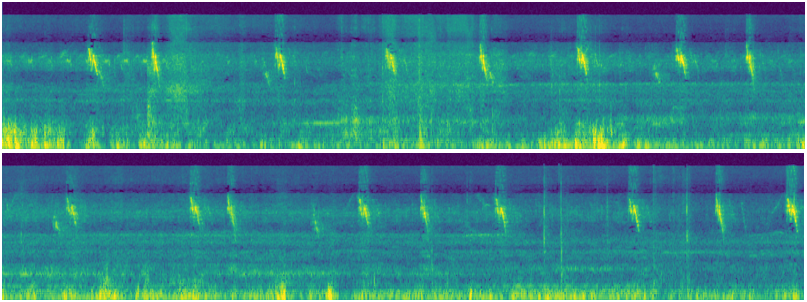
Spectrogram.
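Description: A bird chirping over and over, short high notes that slide downward, about one and a half a second, over low rumbling from handling and wind.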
